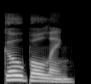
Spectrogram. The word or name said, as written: go bowling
